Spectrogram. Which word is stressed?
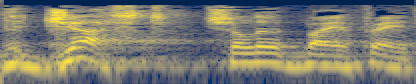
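just. The stress is on the word just.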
